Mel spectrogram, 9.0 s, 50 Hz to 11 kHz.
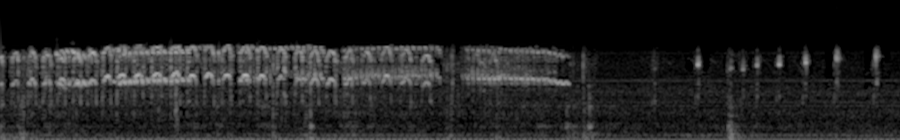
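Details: A common kestrel at a nest in a Scheveningen water tower, Netherlands, on 10 April, gives a long whining, quavering trill for about five seconds. It is followed by quiet, then a few faint clicks over a low steady hum.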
